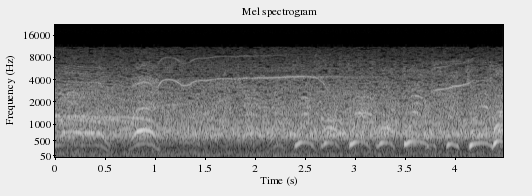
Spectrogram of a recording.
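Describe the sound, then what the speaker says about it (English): An American football video game on PS4 carries a steady stadium crowd roar, close and loud, with whistle-like tones over it and a commentator talking throughout. "this crowd urging on their defense."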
